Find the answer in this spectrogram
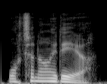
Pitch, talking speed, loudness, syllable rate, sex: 120 Hz, 165 wpm, -16 LUFS, 4.6 syllables/s, male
